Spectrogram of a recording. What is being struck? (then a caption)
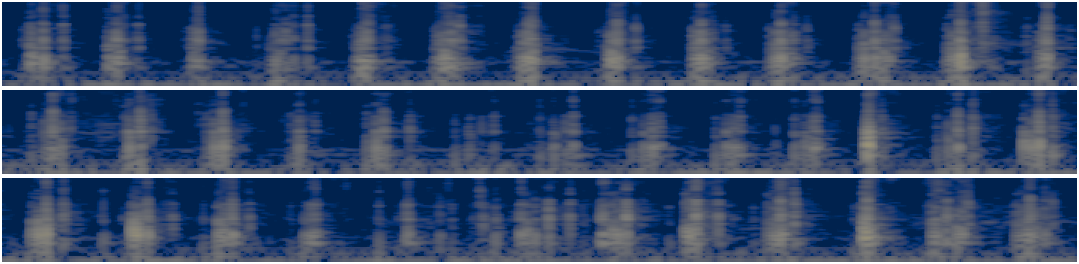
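Small cardboard box. A small, hollow beige kraft cardboard box with a white label is held up and tapped and scratched rapidly with fingertips and nails. The result is a fast, steady run of dull, hollow taps that stop dead, with soft scratching between them, all at a quiet, even level.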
